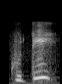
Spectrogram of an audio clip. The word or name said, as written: Cuti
